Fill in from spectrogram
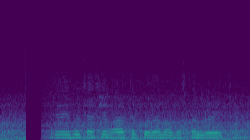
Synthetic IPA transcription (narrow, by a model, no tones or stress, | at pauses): d͡ʑojbot͡ɕaʃebʱaɾot̪eɾpɾod̪ʱanɔbost̪ʰanɾojet͡ɕʰe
